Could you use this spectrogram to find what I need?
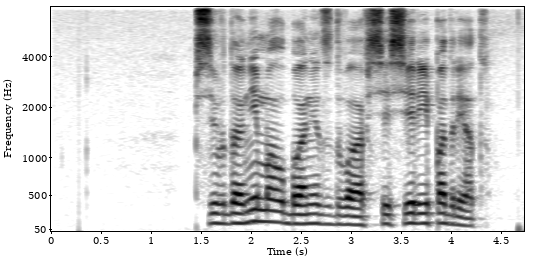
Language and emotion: Russian, neutral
